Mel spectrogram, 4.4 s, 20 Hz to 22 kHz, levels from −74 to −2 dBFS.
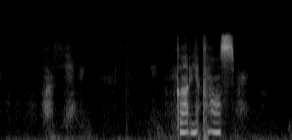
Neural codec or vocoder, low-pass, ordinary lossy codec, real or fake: codec, 16 kHz, 0.3 kbps, FocalCodec; none; none; fake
